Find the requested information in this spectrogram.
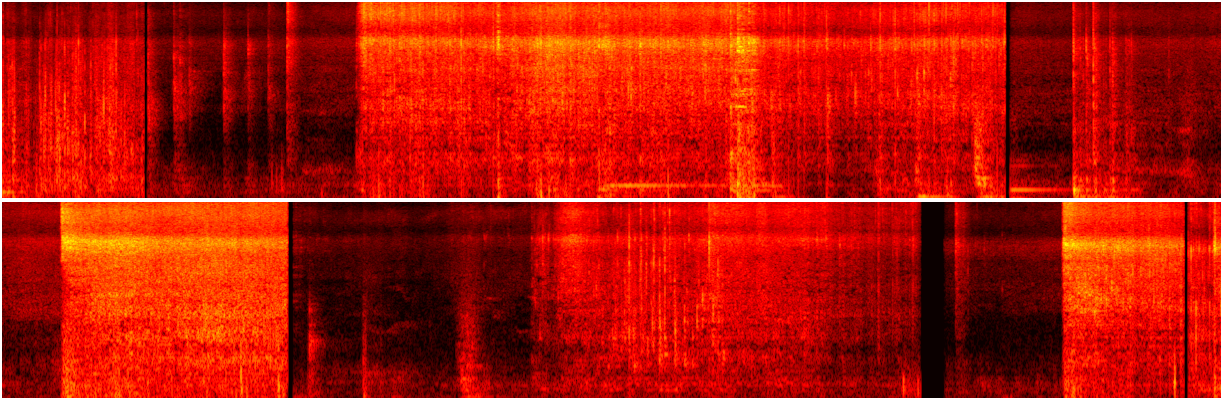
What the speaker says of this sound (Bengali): পাট শাকটা ফোড়ন দিয়ে দিলাম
